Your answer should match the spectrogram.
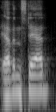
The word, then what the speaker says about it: Evanstad: And do I have the name pronounced right, Evanstad? Yes.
